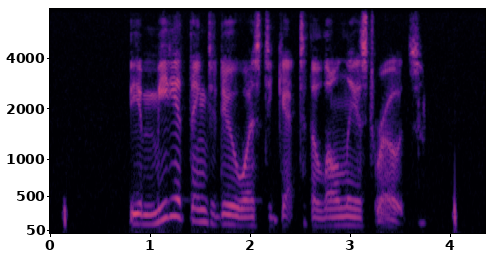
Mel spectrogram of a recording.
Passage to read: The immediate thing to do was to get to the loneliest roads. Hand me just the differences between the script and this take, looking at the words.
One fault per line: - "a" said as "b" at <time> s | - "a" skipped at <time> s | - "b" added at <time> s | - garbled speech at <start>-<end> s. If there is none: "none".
none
